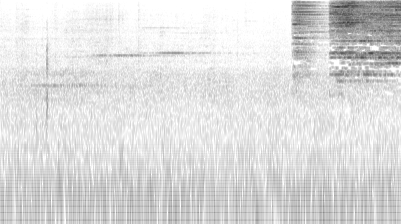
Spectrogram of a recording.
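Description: Freight cars rolling slowly through a rail yard with a steady low rumble. About three seconds in, a loud, high-pitched steel wheel squeal sets in.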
